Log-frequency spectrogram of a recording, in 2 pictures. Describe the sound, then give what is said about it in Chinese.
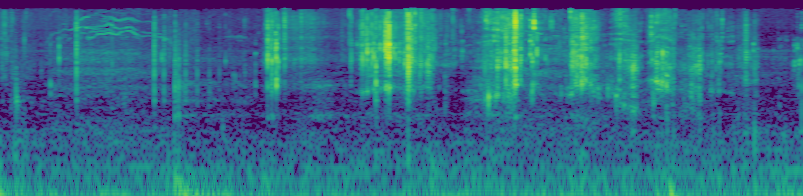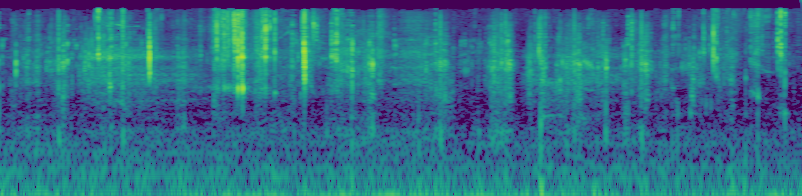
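Crisp, crunchy chewing of guava, with repeated bites and mashing in an irregular rhythm, bright crackly bursts standing out clearly with no talking. “芭乐应该比较 有存在感。”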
